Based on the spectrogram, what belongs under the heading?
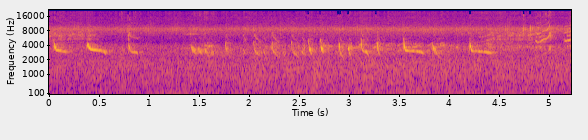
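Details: In heavy rain, a Black-capped white-eye sings a lively run of thin, high, falling chirps, some in quick doublets, repeated through the clip above a constant rain hiss.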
